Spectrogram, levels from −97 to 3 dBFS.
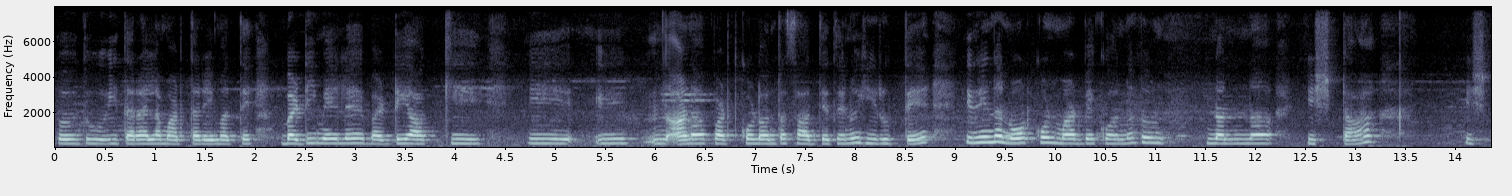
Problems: none marked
